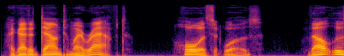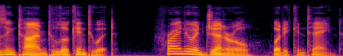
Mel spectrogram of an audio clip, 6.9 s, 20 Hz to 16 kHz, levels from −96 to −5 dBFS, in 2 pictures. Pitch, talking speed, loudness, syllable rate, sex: 100 Hz, 225 wpm, -20 LUFS, 6.3 syllables/s, male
